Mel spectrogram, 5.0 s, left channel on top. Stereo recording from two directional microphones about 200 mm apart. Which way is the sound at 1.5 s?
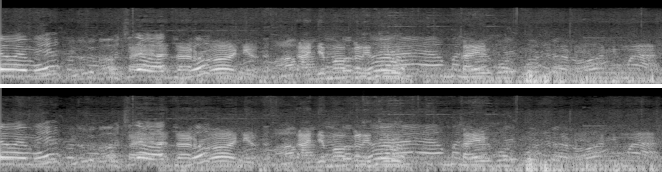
20° right (ahead or behind).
